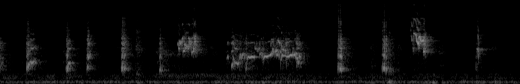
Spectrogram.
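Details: Kept parakeets trade short, rough warbles and squeaks, broken up by quick clicking taps against a quiet room hum.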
